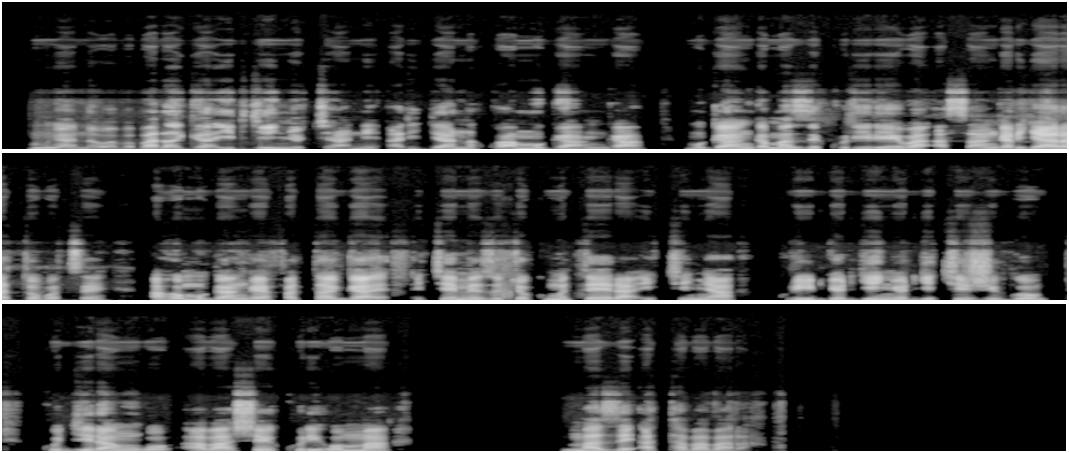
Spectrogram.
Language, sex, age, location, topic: Kinyarwanda, male, 36-49, Kigali, health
